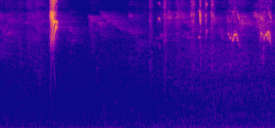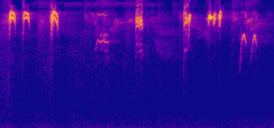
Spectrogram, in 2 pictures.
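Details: Brown-throated sunbird singing with sharp, shot-like notes, recorded to train other birds: one loud high chip, a quiet pause, then scattered bright chirps and short twittered phrases in a quiet setting.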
